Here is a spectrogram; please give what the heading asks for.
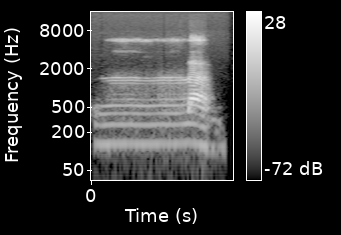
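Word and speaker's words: ل: Those two is where the tongue touches to pronounce the letter lam.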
